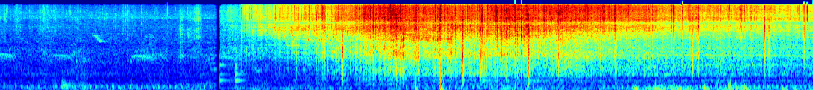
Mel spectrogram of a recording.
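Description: Goat brain burger patty going into hot oil in a frying pan: the oil starts sizzling suddenly about two seconds in, with scattered pops, loudest a couple of seconds later and then easing a little.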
